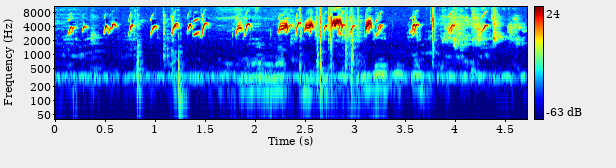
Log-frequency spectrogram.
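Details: Young chicken peeping rapidly, about three or four short high notes per second, some louder and shrill in the middle. A low background hum runs throughout, with occasional soft thumps.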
